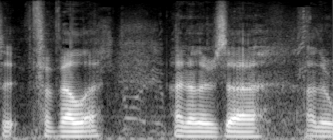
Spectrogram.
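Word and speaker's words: Favela: Destroy on flla and that is how you pronounce it favella I know there's uh other ways that people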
